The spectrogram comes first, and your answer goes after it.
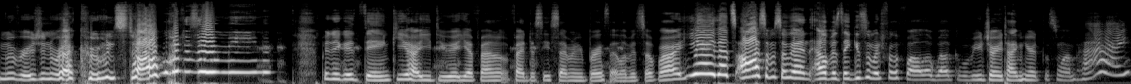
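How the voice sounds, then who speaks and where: Shouting from a high-pitched woman, very fast pace, hardly any pauses, very wide pitch swings and big swings in loudness. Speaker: art streamer. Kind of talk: casual chat. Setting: live stream. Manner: loud, screaming.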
